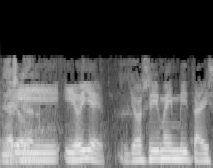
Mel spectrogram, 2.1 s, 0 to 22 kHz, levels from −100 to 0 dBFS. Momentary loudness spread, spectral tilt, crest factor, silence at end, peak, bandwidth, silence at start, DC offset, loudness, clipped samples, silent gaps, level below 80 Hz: 8 LU; -5.5 dB/octave; 12 dB; 0 s; -4 dBFS; 6.4 kHz; 0 s; under 0.1%; -17 LUFS; under 0.1%; none; -50 dBFS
